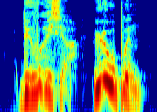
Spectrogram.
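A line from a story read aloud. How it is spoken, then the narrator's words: Exclaimed. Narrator (Ukrainian): вигукнув Гаррі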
